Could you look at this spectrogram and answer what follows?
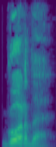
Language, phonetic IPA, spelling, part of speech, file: Russian, [ˈɡordə], гордо, adverb / adjective, Ru-гордо.ogg
- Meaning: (adverb) proudly; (adjective) short neuter singular of го́рдый (górdyj)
